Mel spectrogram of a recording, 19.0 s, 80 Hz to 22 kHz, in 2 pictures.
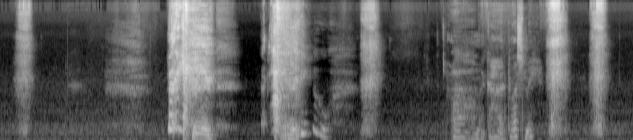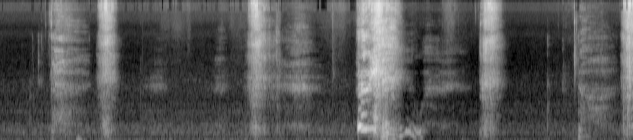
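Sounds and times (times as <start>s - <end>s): woman sneezing: 2.5s - 3.4s, 4.0s - 5.7s, 14.8s - 16.0s
short quick breaths: 12.7s - 14.4s.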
